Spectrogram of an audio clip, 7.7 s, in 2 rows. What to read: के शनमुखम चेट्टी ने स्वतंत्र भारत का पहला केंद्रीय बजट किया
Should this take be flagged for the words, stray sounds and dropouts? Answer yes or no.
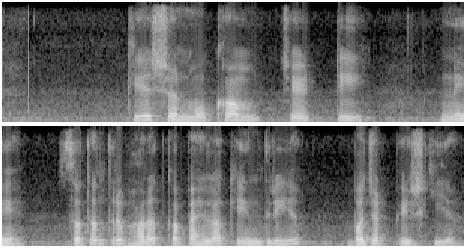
yes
